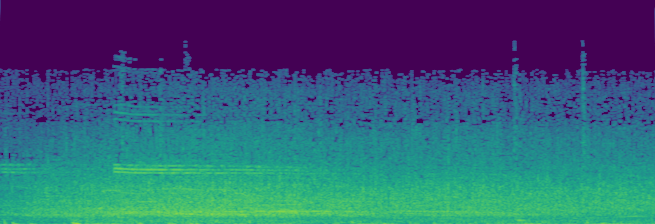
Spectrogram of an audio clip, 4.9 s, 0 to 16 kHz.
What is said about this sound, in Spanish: Aplausos y más aplausos después de la victoria por 2-0 contra el Llanera y después de conseguir 3 puntos en casa, algo que no se conseguía desde el 28 de noviembre cuando se ganaba el Langreo.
